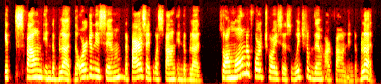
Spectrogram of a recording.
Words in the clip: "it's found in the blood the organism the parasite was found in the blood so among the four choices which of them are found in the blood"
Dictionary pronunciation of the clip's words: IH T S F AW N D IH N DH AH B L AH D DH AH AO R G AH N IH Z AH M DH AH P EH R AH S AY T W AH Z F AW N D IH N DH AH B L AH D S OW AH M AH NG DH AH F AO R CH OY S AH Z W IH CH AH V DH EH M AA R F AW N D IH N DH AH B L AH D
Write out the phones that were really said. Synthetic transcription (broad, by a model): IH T S F AW N D IH N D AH B L AH D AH AO R G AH N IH S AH M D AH P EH R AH S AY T W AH S F AW N D IH N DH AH B L AH D S OW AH M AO NG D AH F AO R CH OY S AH S W IH CH AH V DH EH M AA R F AW N D IH N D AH B L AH D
